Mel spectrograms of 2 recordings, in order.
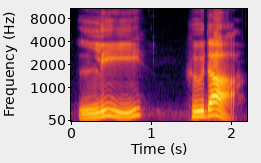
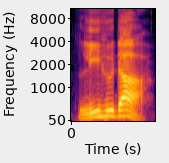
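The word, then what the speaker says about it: לִיהוּדָה: Now, how will this sound? Le Yehudah becomes Li Hudah. Li Hudah. Well, you know what that sounds like? Li sounds like a Kirik Yod, doesn't it?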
